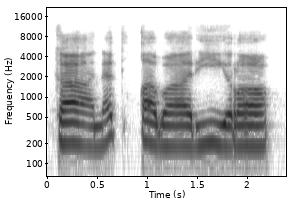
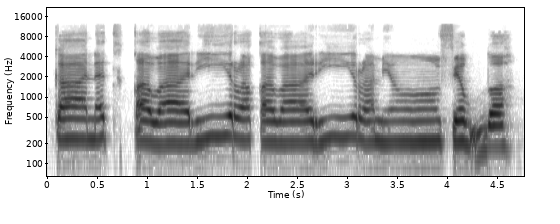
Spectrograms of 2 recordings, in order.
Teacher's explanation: جو پہلے والا قواریرہ ہے اس کا الف وقفاً پڑھا جاتا ہے، وصلاً نہیں پڑھا جاتا۔ جو دوسرے والا قواریرہ ہے اس کا الف جو ہے نہ تو وقفاً پڑھا جاتا ہے اور نہ ہی وصلاً پڑھا جاتا ہے۔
